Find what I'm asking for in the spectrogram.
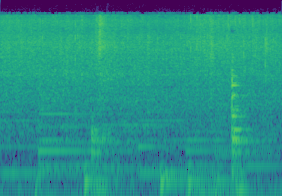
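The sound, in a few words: stirring garlic vegetable fried rice in a pan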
